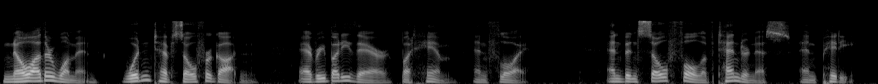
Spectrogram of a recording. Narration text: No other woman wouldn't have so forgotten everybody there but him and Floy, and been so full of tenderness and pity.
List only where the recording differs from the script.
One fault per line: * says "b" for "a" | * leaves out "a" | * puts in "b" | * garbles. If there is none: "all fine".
all fine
